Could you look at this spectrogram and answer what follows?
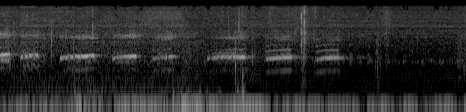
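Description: Chickens clucking: a string of about eight short calls over the first four seconds. A few low bumps and clicks come through around the middle.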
